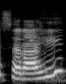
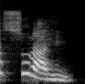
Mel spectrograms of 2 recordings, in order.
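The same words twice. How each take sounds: First: सराही said loud without the उ; wrong form. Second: सुराही with a clear उ after स; right form. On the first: Teacher contrasting सराही with सुराही. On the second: Teacher contrasting सुराही with सराही. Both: Shown as a demonstration. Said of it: "या सुराही?".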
